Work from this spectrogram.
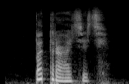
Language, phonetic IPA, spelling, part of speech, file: Russian, [pɐˈtratʲɪtʲ], потратить, verb, Ru-потратить.ogg
- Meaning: 1. to spend, to expend 2. to waste 3. to fritter away (time)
